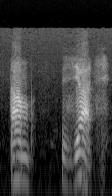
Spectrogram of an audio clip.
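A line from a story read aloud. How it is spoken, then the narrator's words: Slow careful speech. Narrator (Russian): сказал он, медленно и старательно выговаривая слова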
